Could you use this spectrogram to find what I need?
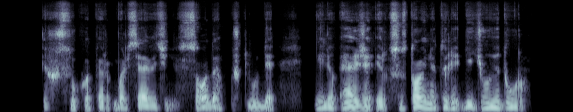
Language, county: Lithuanian, Utena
